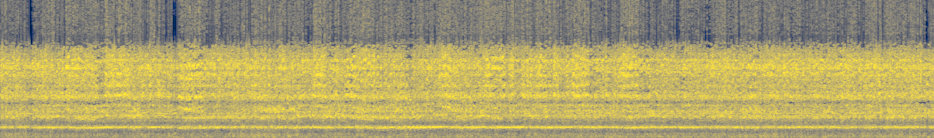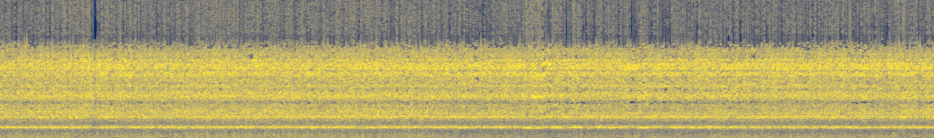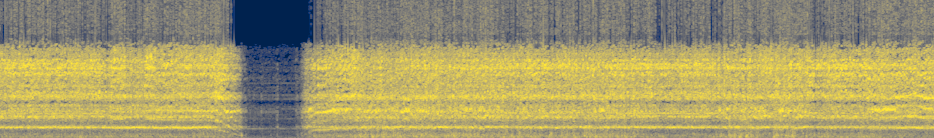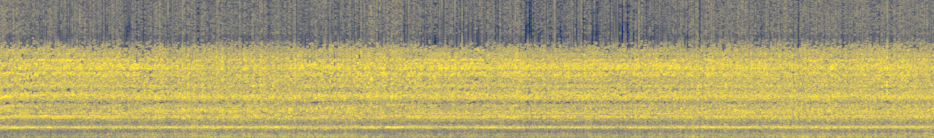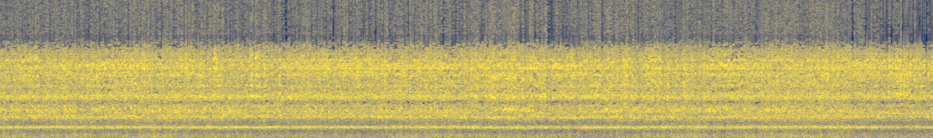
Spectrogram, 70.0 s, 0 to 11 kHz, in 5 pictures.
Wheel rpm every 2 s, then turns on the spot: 230, 230, 220, 230, 230, 230, 230, 230, 230, 230, 230, 230, 230, 230, 220, 60, 200, 230, 240, 230, 230, 230, 220, 220, 230, 230, 230, 230, 220, 230, 230, 220, 220, 230, 230.
30-32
